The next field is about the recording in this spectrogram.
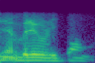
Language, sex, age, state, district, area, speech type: Malayalam, male, 60+, Kerala, Idukki, rural, conversation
